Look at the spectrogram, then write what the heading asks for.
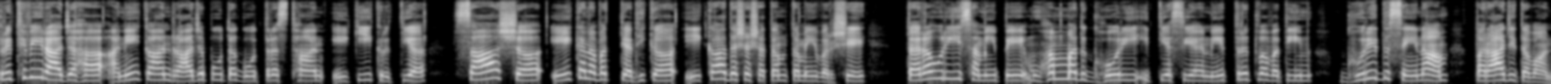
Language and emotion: Sanskrit, neutral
